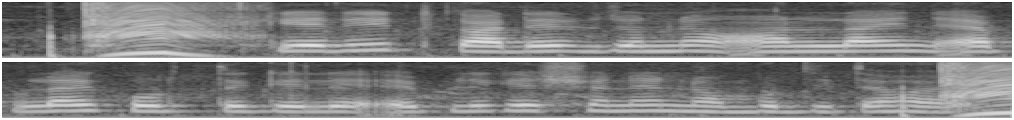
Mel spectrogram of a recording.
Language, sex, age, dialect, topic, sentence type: Bengali, female, <18, Northern/Varendri, banking, statement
